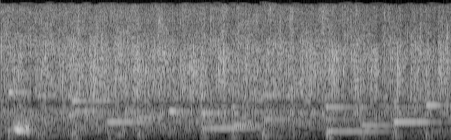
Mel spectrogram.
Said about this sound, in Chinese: 好，那我们今天时间大概差不多了、哦、来，我们第一个再给我们的建疗师一个热烈的掌声。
